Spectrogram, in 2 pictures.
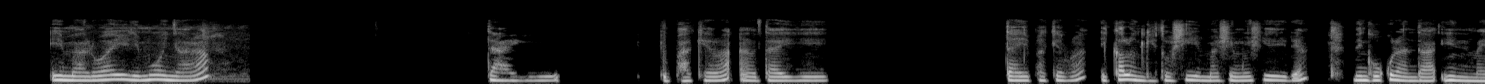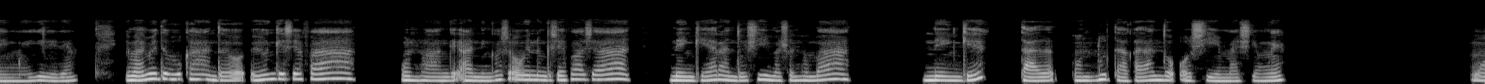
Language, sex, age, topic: Oshiwambo, female, 25-35, finance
